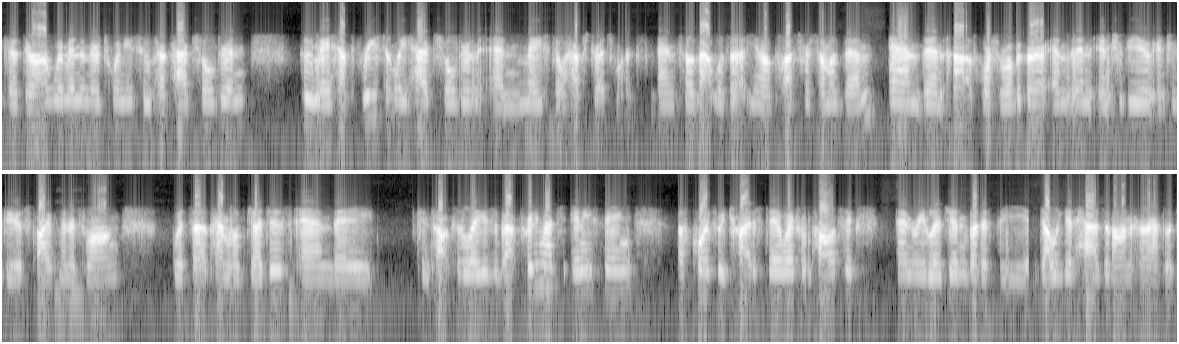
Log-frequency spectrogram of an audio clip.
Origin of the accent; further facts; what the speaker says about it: San Antonio, Texas, United States; San Antonio, Texas. That's my hometown, and it's a beautiful city.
